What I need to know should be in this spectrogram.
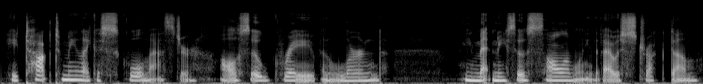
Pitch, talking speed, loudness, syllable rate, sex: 185 Hz, 190 wpm, -21 LUFS, 4.8 syllables/s, female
